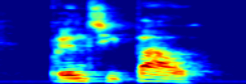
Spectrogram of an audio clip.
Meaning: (adjective) principal, main; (noun) 1. superior, leader 2. executive of the Dutch East India Company 3. original of an artwork (especially of paintings) 4. main matter, central issue
- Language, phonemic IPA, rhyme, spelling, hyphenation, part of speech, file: Dutch, /ˌprɪn.siˈpaːl/, -aːl, principaal, prin‧ci‧paal, adjective / noun, Nl-principaal.ogg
